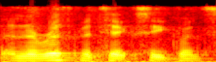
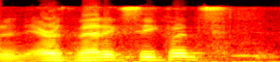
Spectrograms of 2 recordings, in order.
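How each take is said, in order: First: Arithmetic is pronounced as the noun form. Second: Arithmetic is pronounced as the adjective form. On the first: The speaker calls it wrong. "not an arithmetic sequence" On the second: The speaker calls it right. "but an arithmetic sequence"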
